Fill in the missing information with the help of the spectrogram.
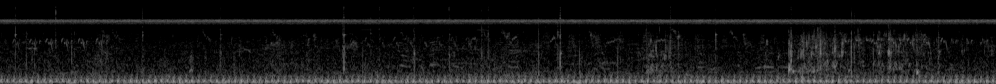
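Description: Steady high-pitched insect drone over a low, rapidly pulsing motor hum. Faint splashing about eight seconds in, as a fish shot on a line thrashes at the water's surface.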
